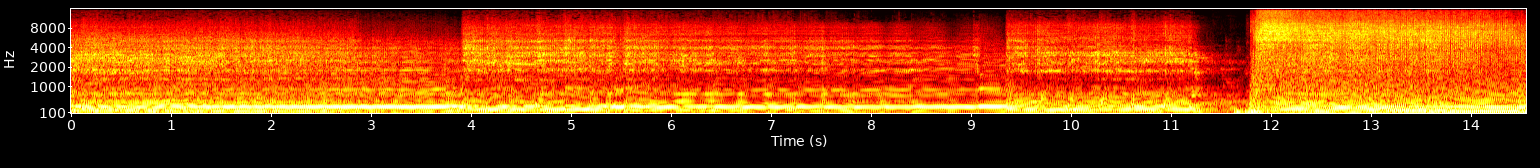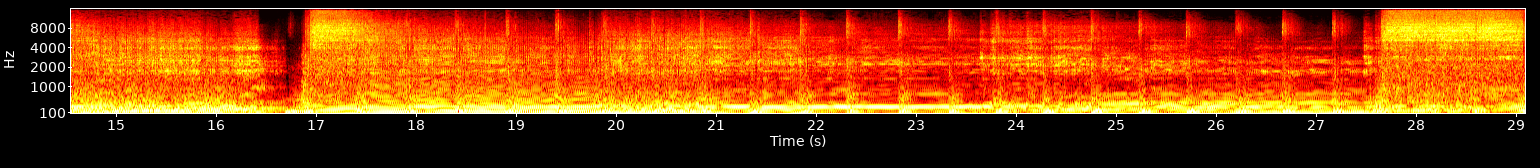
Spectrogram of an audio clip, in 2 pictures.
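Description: Live rock band playing loud, with electric guitars and a drum kit; the music breaks off briefly twice near the middle before the full band comes back in with cymbals.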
